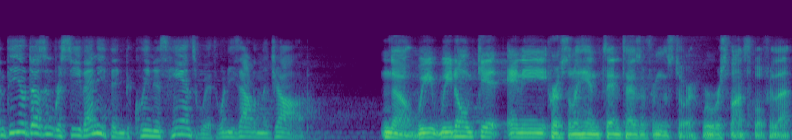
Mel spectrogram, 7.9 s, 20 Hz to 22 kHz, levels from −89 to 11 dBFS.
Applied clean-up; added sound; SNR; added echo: none; none; none; reverberation time 1.8 s.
